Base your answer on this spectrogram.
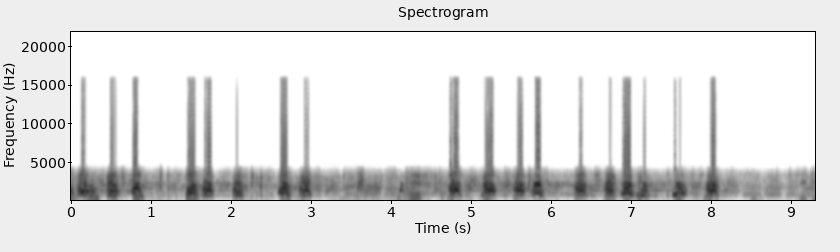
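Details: Attack training of Dogo Canario champions Hena and Dagmar: a long run of loud, rough barks, about twenty in nine seconds, coming in quick bursts of two or three with short pauses, while a man speaks in the background.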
